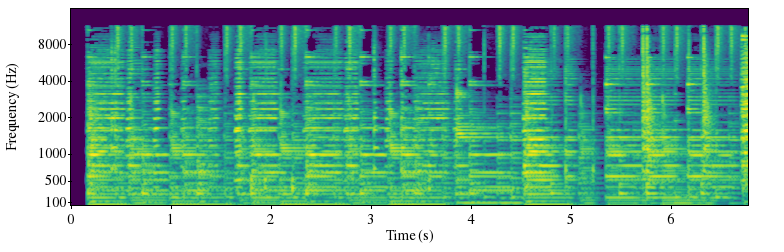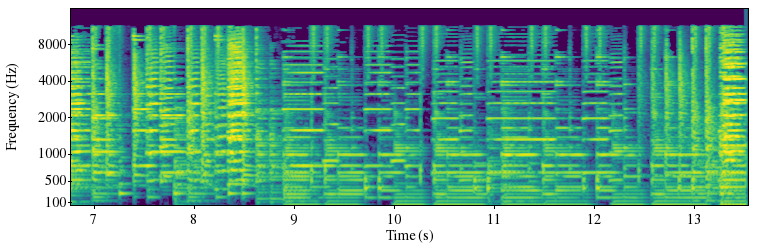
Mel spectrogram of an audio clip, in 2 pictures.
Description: latin cumbia, midi

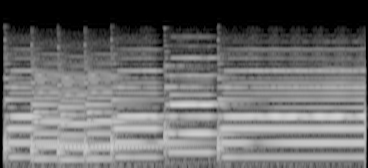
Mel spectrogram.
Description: whistle, midi; nintendo zelda ii

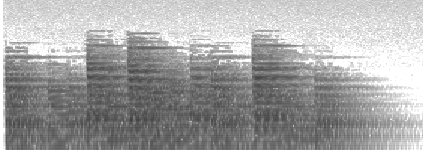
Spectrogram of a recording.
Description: midi grooves funk

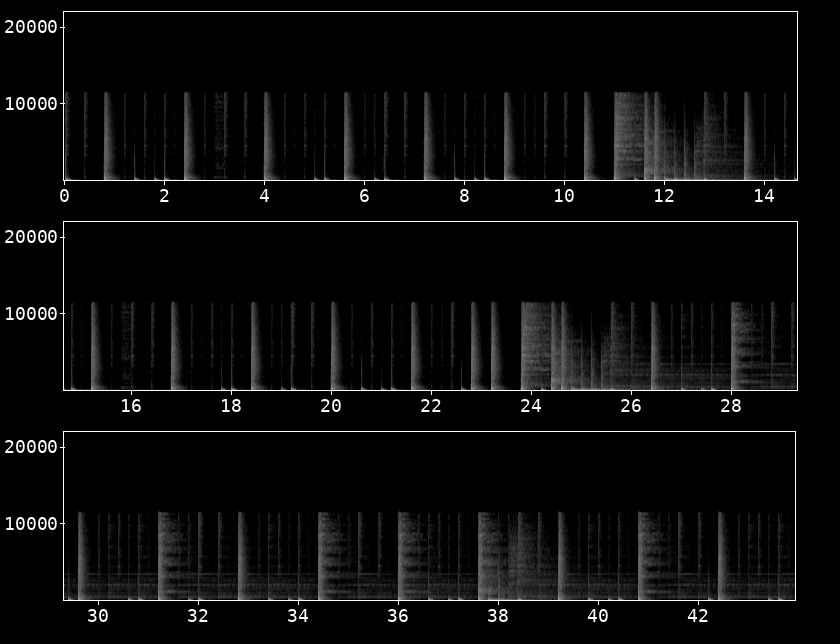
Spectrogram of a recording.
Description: drum midi beat; Drum Midi Files Collection

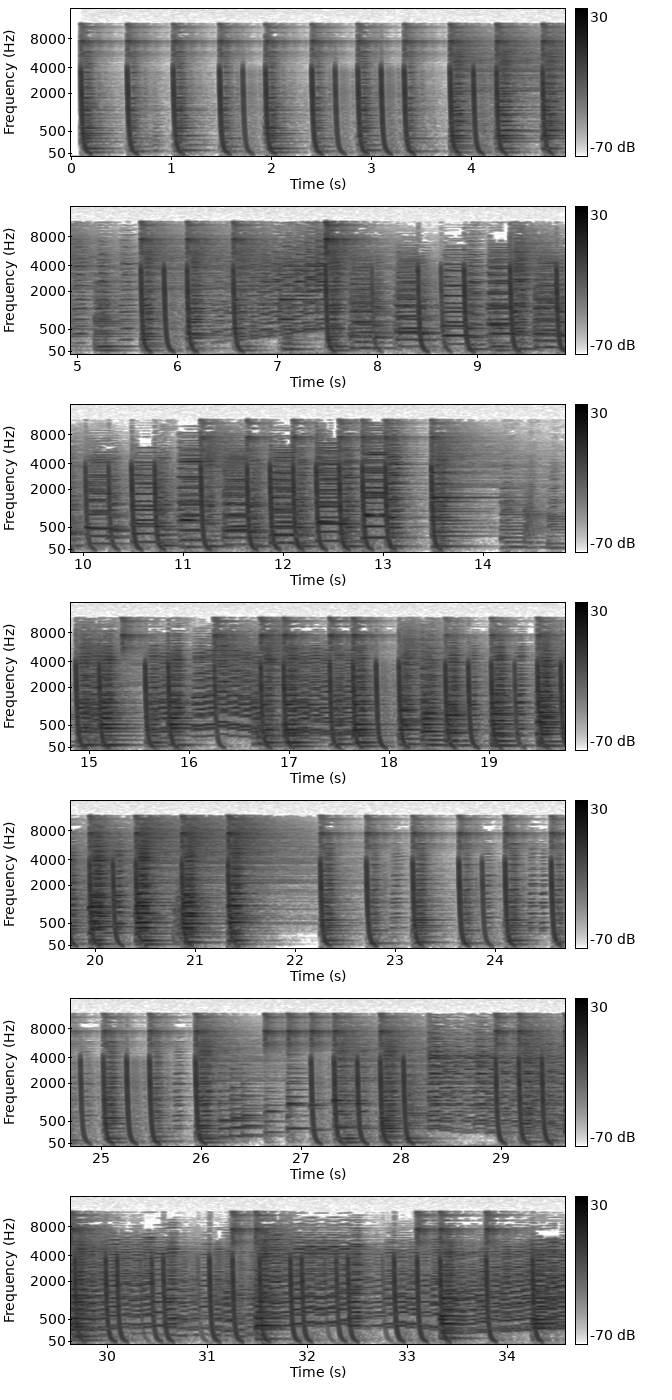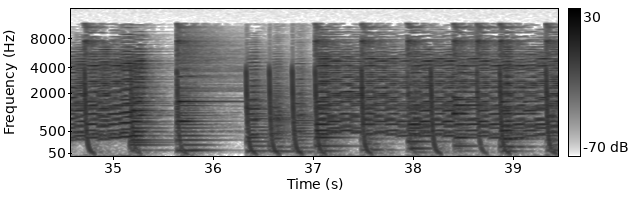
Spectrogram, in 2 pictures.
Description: tango

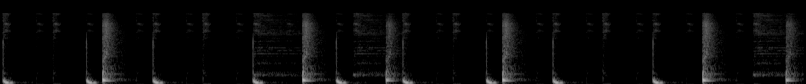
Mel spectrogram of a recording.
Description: midi drum patterns drums soul

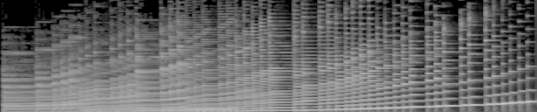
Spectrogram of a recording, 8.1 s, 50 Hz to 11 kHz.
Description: breakbeat 060 bpm; Stylus Breakbeat Midi Files 060 064 Bpm; Timba A

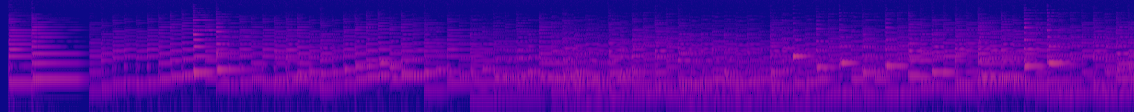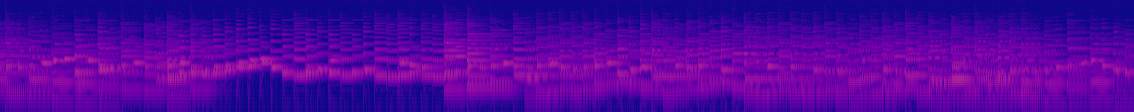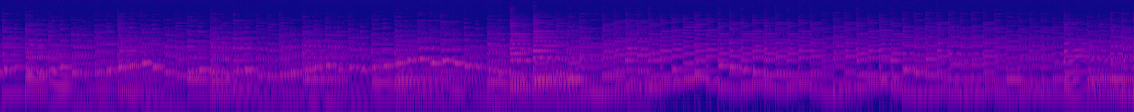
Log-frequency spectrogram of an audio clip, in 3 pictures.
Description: classical fugue, midi

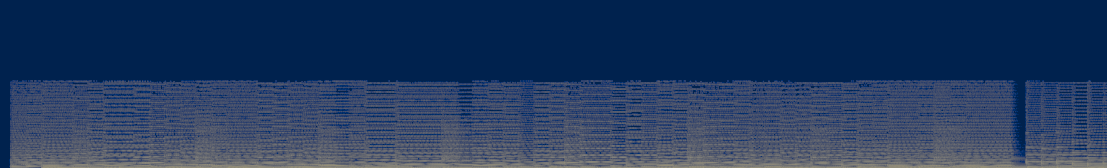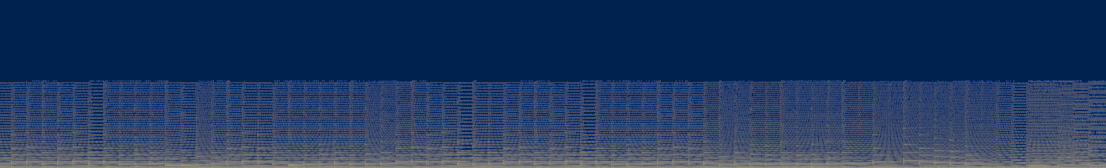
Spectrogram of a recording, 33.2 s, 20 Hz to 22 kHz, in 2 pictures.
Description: underwater; Nintendo Adventure Island 2

